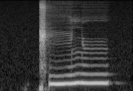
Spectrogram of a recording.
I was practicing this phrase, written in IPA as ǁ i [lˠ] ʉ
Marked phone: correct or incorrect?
incorrect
